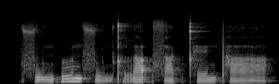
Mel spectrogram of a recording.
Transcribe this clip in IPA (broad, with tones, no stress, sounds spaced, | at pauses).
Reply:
s u˧ n ʔ ɯː˥˩ n s u˩˦ n kʰ r a˥˩ ʔ s a˦˥ k̚ pʰ e˦˥ n pʰ aː˧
